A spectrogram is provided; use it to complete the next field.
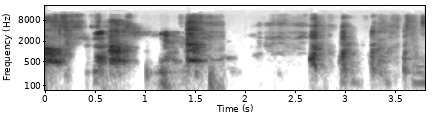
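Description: A dog barks in short, sharp bursts up close, mixed with high whining and yelping, then a brief quieter pause before a few more quick barks.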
